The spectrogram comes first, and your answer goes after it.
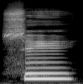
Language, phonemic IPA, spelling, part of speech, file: Cantonese, /syː⁵⁵/, syu1, romanization, Yue-syu1.ogg
- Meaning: 1. Jyutping transcription of 抒 2. Jyutping transcription of 書 /书 3. Jyutping transcription of 樗 4. Jyutping transcription of 樞 /枢 5. Jyutping transcription of 紓 /纾 6. Jyutping transcription of 舒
